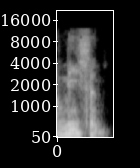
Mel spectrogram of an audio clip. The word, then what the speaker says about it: Neeson: Is it Neeson or Nieson? Nieson. Liam Nieson. But it's spelled n e a s o n. They say Liam Nieson over here. Yeah, no Yeah, there's no l There's no l in it.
